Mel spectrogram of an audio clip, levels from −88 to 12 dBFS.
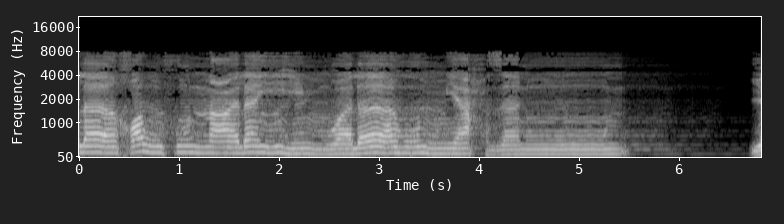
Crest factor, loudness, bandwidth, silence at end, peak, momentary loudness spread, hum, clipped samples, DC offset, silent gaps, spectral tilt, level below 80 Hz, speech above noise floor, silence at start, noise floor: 16 dB; -16 LUFS; 8 kHz; 0 s; 0 dBFS; 10 LU; none; under 0.1%; 0.3%; none; -4.5 dB/octave; -50 dBFS; 46 dB; 0 s; -62 dBFS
